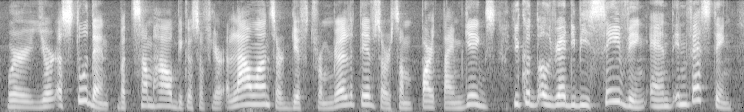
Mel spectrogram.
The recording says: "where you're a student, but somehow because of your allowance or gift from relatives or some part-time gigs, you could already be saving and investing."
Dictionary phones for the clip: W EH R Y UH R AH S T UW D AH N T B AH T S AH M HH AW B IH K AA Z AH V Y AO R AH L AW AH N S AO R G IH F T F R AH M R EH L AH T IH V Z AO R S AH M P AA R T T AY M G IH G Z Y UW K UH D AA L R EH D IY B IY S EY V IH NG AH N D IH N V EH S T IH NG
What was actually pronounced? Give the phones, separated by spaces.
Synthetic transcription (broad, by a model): W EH R Y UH R AH S T UW D AH N T B AH T S AH M HH AW B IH K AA S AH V Y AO R AH L AW AH N S AO R G IH F T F R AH M R EH L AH T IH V S AO R S AH M P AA R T T AY M G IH G S Y UW K UH D AA L R EH D IY B IY S EY V IH NG AH N D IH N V EH S T IH NG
